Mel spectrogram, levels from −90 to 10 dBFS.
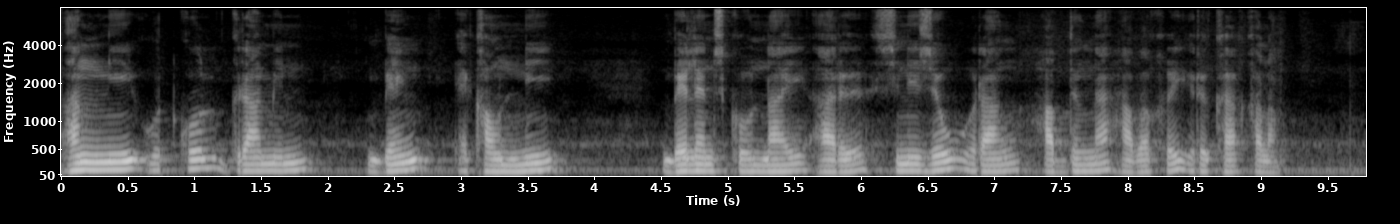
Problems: none marked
